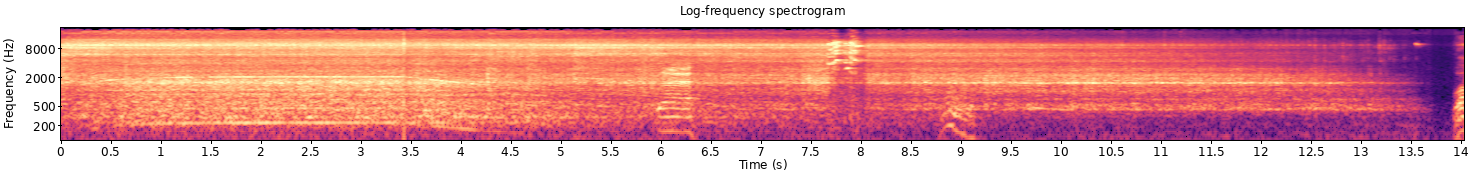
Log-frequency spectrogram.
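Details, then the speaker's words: Hoover Junior 1334 upright vacuum with a hard life, before refurbishment: shrill harsh motor whine with a rough edge winding down after switch-off; bearing has a fair bit of play, may be dry or armature may need replacing. "that sounded angry oh yeah Fair bit of movement in our bearing she might be all right it might just be really dry it might need a replacement Armature"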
